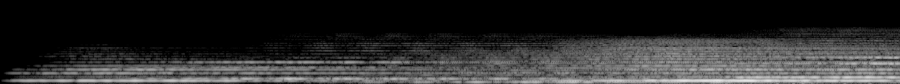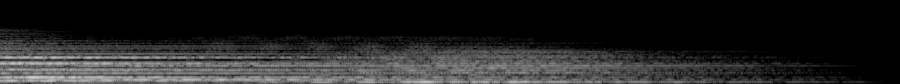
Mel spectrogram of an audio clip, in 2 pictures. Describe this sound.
Ambient soundscape created with MetaSynth.
space, evolving, artificial, pad, dreamy, soundscape, ambient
